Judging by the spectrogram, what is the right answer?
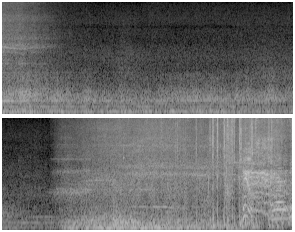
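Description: A horse's hooves clip-clop at a riding pace in a feudal Japanese setting, starting quiet and distant, then growing loud and close for the second half, with a whinny and some speech mixed in.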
